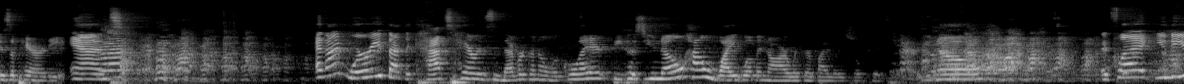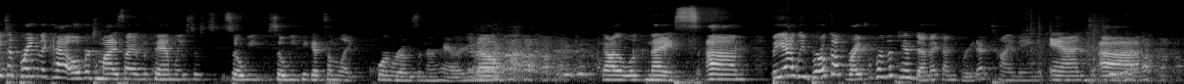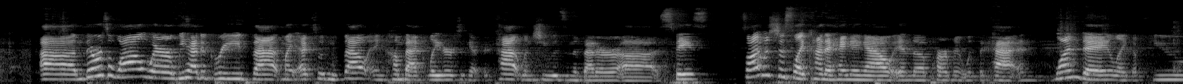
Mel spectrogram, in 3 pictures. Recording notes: Recorded live at the historic Stonewall Inn in Greenwich Village.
